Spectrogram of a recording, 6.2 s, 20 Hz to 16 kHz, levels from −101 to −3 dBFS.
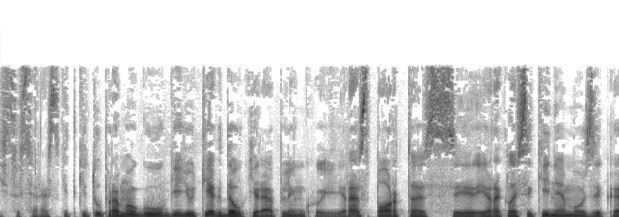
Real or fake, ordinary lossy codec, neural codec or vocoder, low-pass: real; MP3, 48 kbps; none; 14.4 kHz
